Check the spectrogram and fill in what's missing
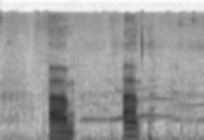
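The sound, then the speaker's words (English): Dogs barking: two loud, sharp barks about three-quarters of a second apart, with a faint steady hum in the background and no talking. “What's that noise? Oh, that's another... God, there's so that's many the dogs Hound of the Baskervilles”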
